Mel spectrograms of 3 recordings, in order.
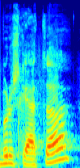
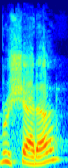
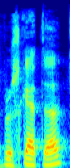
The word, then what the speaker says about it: bruschetta: So, first thing we're going to do is make some brusqueta. It's not bruschetta. Uh, it's the proper pronunciation is brusqueta.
